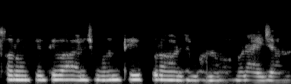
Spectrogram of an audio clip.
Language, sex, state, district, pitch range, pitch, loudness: Garhwali, female, Uttarakhand, Uttarkashi, 190-210 Hz, 205 Hz, -18 LUFS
